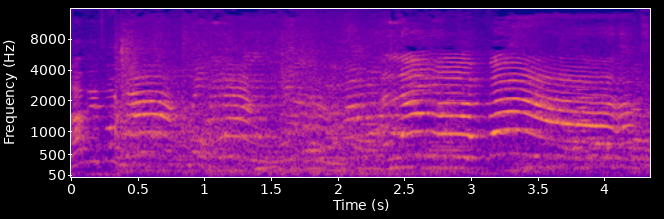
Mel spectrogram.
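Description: Young people's high voices shouting and calling out together, with long drawn-out cries that rise and fall.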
